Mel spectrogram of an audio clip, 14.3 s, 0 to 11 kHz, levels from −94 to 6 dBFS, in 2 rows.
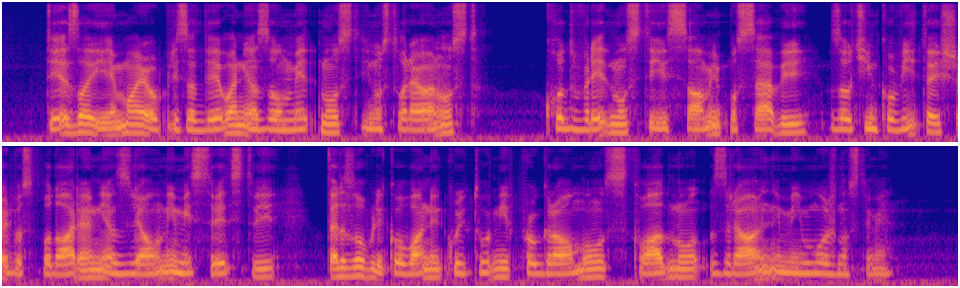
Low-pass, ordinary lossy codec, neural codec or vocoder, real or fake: none; none; autoencoder, 22.05 kHz, a latent of 192 numbers a frame, VITS, trained on many speakers; fake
